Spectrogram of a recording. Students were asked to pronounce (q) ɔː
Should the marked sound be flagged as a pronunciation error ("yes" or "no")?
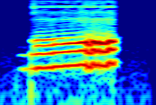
yes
